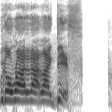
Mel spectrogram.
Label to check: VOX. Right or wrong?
Right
